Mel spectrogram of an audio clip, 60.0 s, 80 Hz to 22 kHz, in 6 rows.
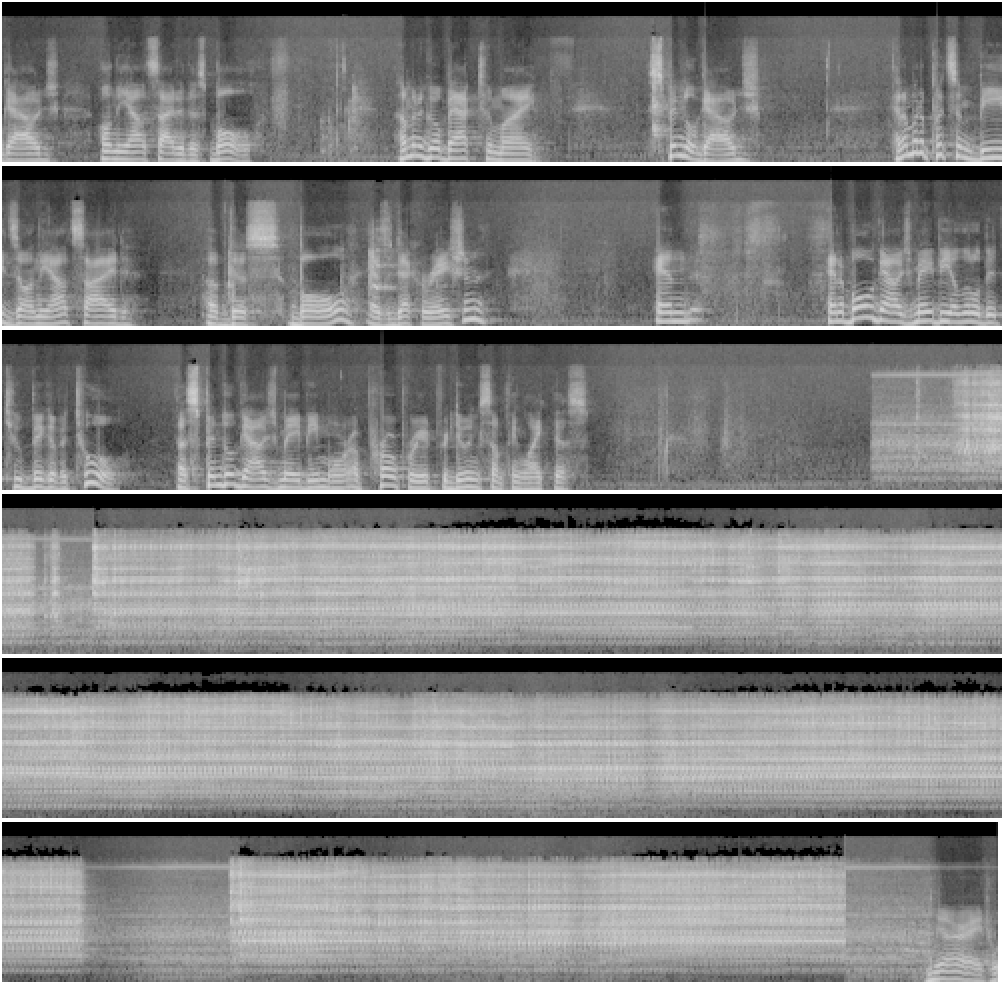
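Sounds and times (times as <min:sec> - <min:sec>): gouge cutting wood on lathe: 0:28.7 - 0:59.3.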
